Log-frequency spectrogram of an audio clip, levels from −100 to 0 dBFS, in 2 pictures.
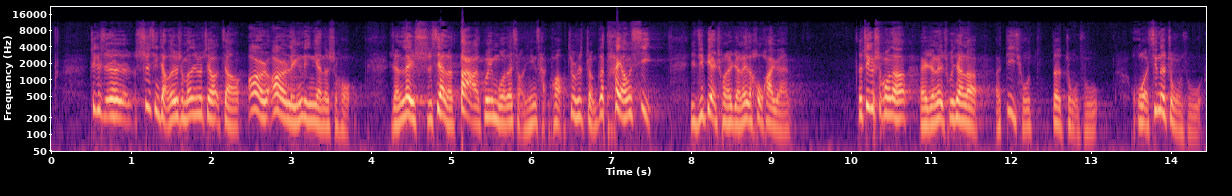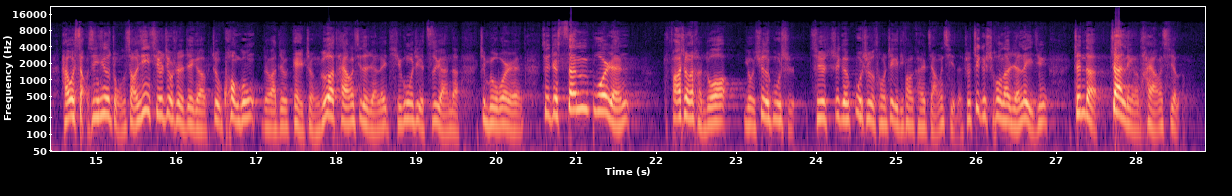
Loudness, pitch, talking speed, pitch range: -19 LUFS, 185 Hz, 365 characters per minute, 155-220 Hz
